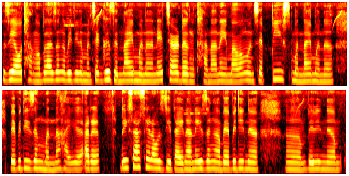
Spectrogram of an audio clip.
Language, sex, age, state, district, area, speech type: Bodo, female, 30-45, Assam, Udalguri, urban, spontaneous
